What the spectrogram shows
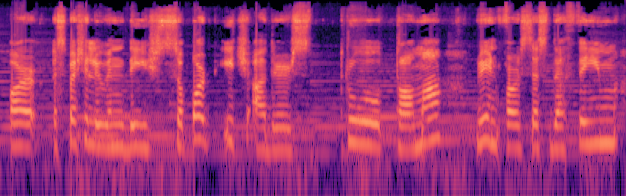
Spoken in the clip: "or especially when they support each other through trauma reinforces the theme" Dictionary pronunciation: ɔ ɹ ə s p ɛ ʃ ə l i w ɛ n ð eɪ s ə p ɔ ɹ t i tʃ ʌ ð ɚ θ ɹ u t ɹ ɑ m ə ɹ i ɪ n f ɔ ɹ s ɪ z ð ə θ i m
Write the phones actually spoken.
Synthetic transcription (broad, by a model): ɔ ɹ ə s p ɛ ʃ ə l i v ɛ n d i s ə p ɔ ɹ t i tʃ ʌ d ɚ t ɹ u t ɑ m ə ɹ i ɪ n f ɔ ɹ s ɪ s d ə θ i m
